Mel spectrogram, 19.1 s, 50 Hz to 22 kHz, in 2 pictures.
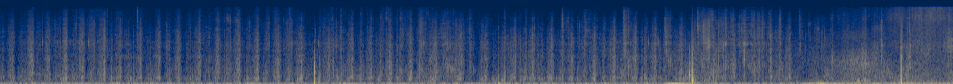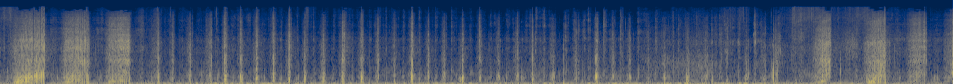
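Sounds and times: hands crunching frost: 0:00.0 - 0:19.0
scraping swishes: 0:07.1 - 0:11.0.

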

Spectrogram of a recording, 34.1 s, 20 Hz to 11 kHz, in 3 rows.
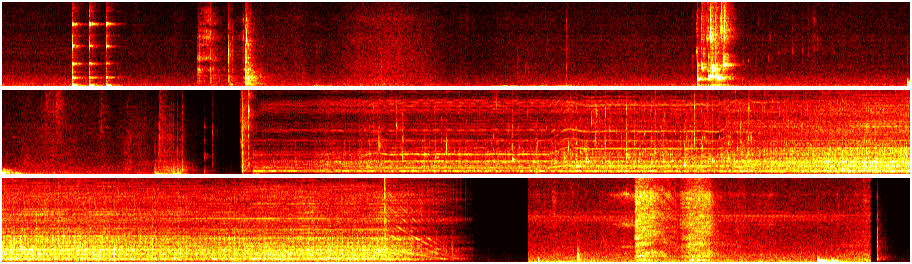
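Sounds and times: liquid splashing into glass bowl: 0:08.7 - 0:09.3
electric hand mixer whipping: 0:14.5 - 0:28.6.

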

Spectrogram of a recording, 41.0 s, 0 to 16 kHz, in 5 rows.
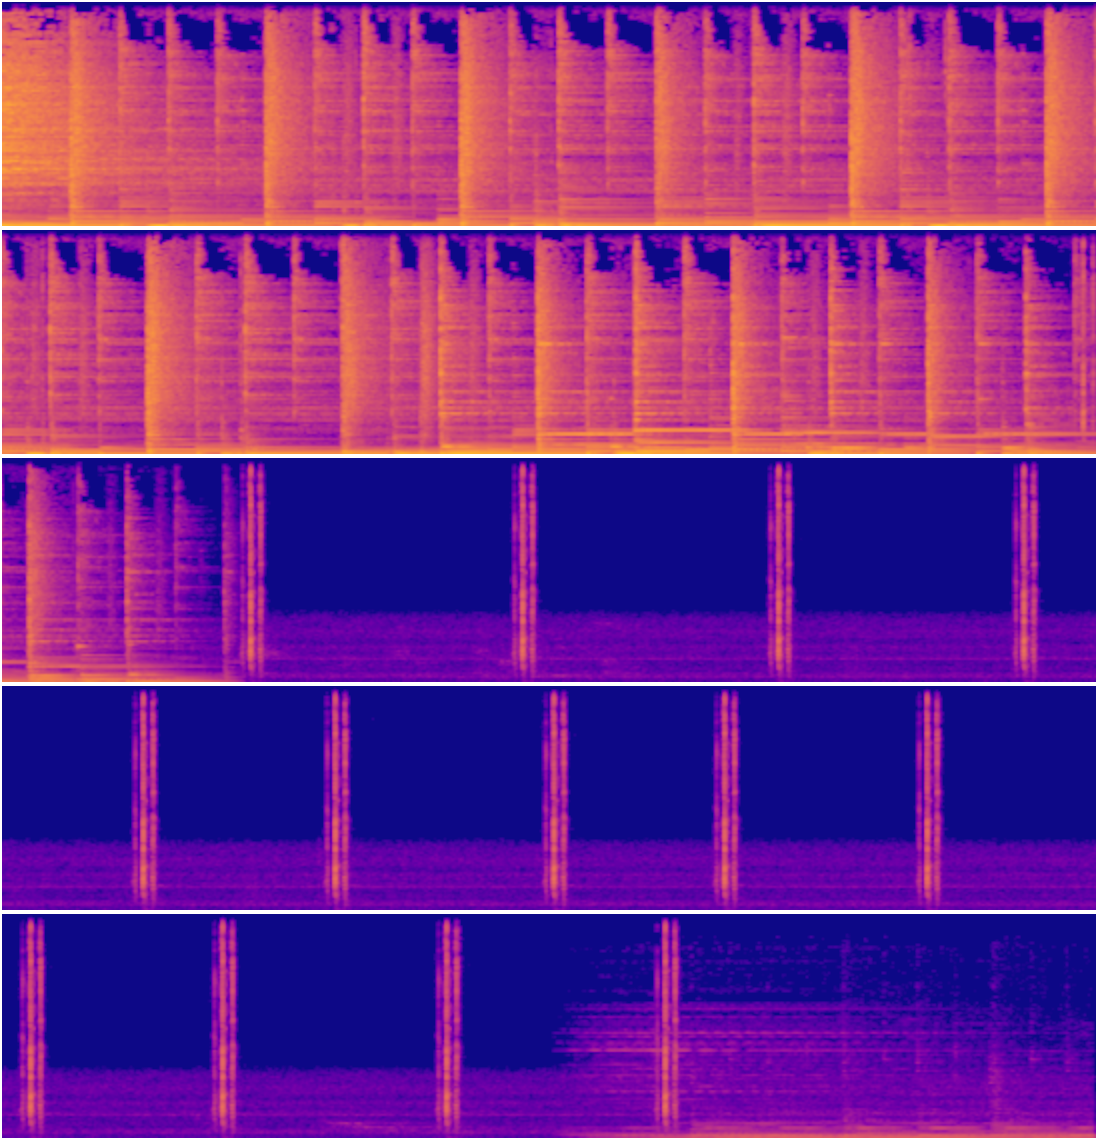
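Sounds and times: music: 0:00.0 - 0:18.2, 0:37.1 - 0:41.0
computer mouse clicks: 0:18.2 - 0:18.5, 0:20.2 - 0:20.6, 0:22.2 - 0:22.5, 0:24.0 - 0:24.3, 0:25.6 - 0:25.9, 0:27.0 - 0:27.4, 0:28.7 - 0:29.0, 0:30.0 - 0:30.2, 0:31.5 - 0:31.8, 0:33.0 - 0:33.3, 0:34.4 - 0:34.7, 0:36.1 - 0:36.4, 0:37.7 - 0:38.0.

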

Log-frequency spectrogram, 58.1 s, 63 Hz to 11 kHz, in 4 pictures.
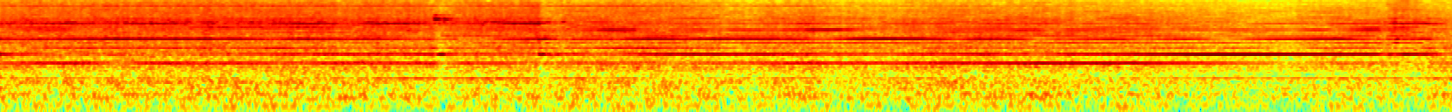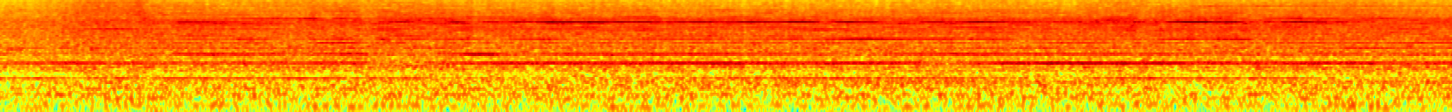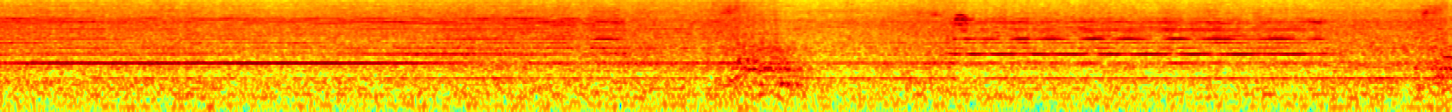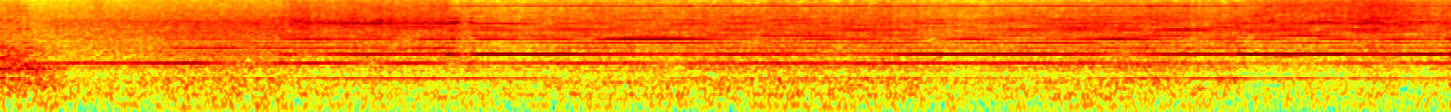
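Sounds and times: cnc router whine: 0:00.0 - 0:58.0
continuous rushing noise: 0:23.8 - 0:38.6, 0:42.3 - 0:49.5.

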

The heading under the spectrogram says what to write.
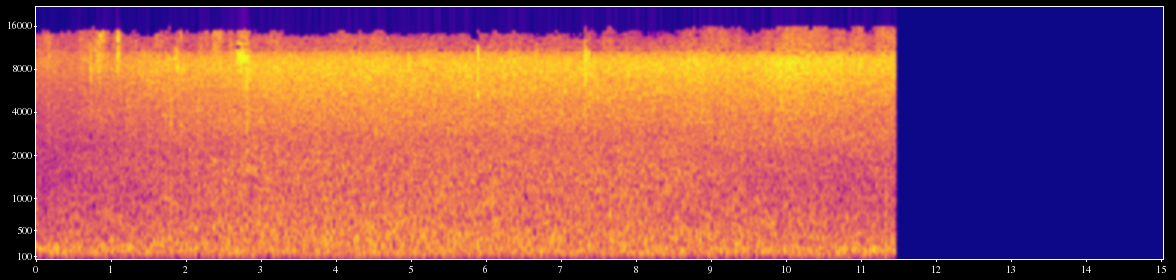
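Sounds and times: waterfall rushing: 0:00.0 - 0:11.5.

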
